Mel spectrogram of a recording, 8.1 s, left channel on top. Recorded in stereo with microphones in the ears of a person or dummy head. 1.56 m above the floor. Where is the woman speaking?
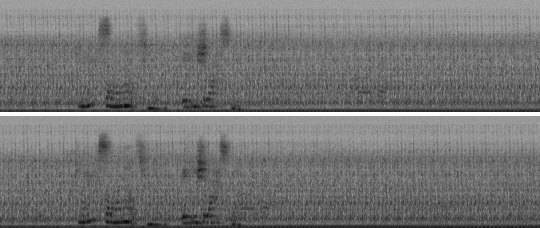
25° right (ahead or behind), 3.5 m.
